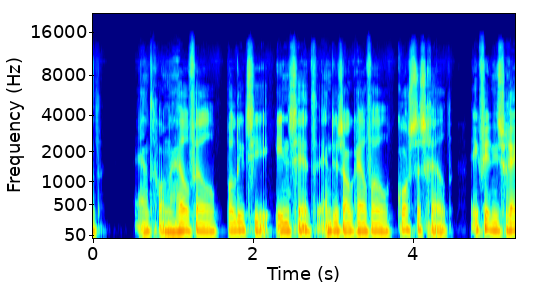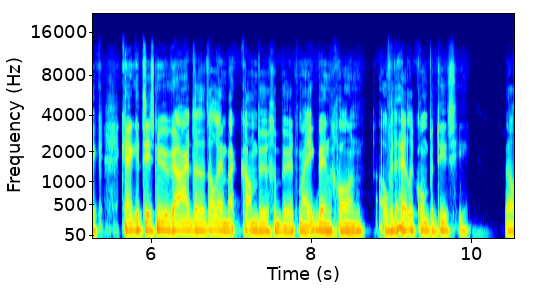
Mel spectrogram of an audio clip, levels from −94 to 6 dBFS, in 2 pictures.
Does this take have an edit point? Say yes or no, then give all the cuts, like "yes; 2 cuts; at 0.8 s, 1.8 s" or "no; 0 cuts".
yes; 1 cut; at 4.6 s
